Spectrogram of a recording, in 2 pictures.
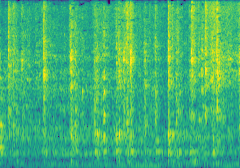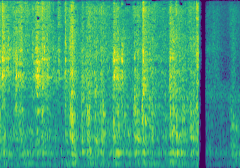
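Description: Metal balloon whisk beating cocoa into cake batter in a bowl: rapid, irregular clicking of the wires against the bowl, cutting off suddenly about five and a half seconds in.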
